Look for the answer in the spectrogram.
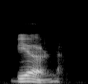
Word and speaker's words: Bjorn: Well, you have been saying it wrong, but from an American point of view, you've been saying it right. So, well, what's the right way to say it? – Bjorn. – Bjorn? So, like, I'm messing up the O, not the J.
